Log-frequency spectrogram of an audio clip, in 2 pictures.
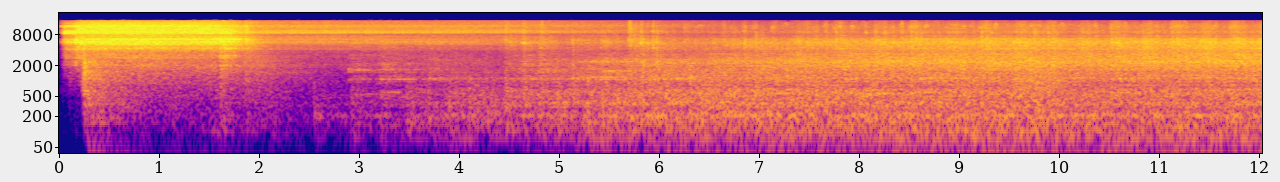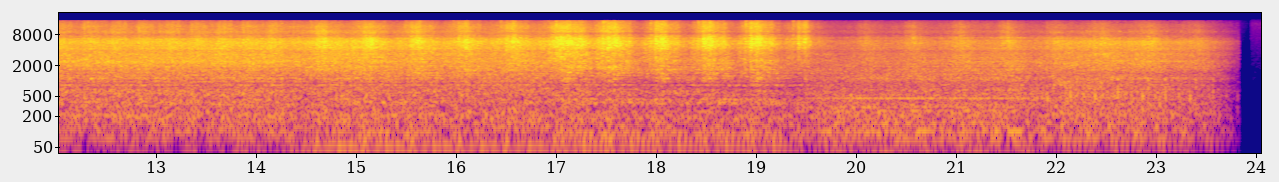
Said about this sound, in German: Das war tatsächlich das Anlassen unseres 1000 PS Deutz-Dieselmotors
